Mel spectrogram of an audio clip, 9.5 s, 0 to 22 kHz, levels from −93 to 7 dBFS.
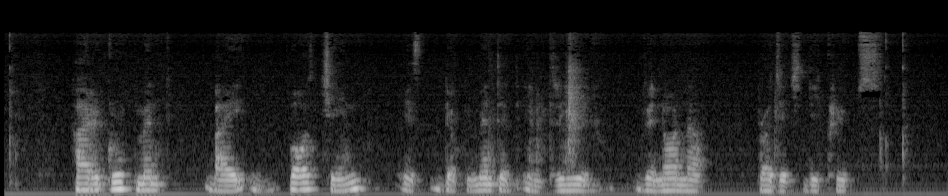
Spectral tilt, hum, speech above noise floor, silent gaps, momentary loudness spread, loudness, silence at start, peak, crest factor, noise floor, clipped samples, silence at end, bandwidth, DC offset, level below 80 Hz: -8.5 dB/octave; none; 25 dB; none; 14 LU; -27 LUFS; 0.1 s; -8 dBFS; 20 dB; -51 dBFS; under 0.1%; 0.45 s; 11.5 kHz; under 0.1%; -52 dBFS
